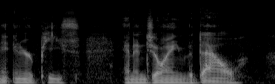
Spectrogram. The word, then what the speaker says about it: Tao: Unless maybe, you're not used to sitting in inner peace and enjoying the Tao. Notice D pronunciation for the T letter.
